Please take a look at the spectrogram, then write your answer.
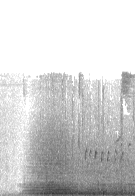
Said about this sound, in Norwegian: Et tog med drømmer er på vei nordover, gjennom Mexico og mot USA, med håp om et bedre liv. Unge menn klamrer seg fast på taket, og noen henger langs siden av toget som fyker gjennom sukkerrørsmarkene sør i Mexico.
